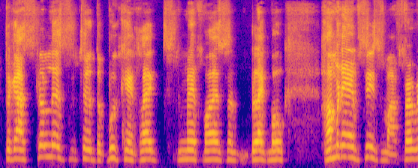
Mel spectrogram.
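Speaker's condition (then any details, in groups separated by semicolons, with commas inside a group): Brain bruising; speech bad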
